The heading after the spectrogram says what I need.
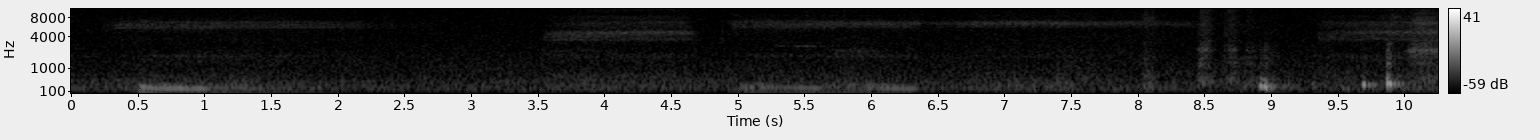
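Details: Sleeping Staffordshire bull terrier foster dog snoring after heavy exercise: soft, low snoring breaths at long intervals, with faint background noise.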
